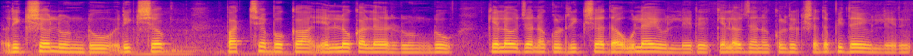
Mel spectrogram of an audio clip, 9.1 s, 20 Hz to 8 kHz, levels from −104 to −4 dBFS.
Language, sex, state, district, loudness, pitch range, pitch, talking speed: Tulu, female, Karnataka, Dakshina Kannada, -19 LUFS, 160-175 Hz, 170 Hz, 145 wpm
